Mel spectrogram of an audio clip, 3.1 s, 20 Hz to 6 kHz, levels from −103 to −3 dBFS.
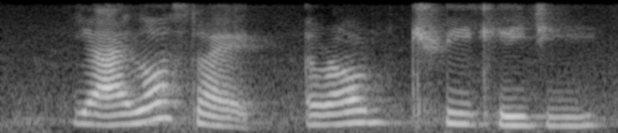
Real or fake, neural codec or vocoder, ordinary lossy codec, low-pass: fake; codec, 16 kHz, 6 kbps, DAC; none; 5.4 kHz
